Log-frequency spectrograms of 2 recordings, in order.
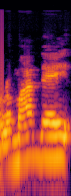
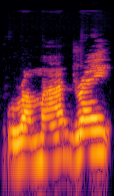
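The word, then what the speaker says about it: Rhamondre: Uh uh Ramande Ram Stevenson. Did I say it right? Let's see. Raandre.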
